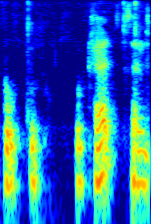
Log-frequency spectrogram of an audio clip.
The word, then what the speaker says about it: croquette: Cro- Croquette, is that what you say? Croquette.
